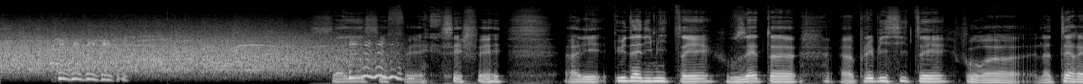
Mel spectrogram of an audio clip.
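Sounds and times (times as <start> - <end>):
applause: 0.0 - 4.1
laughter: 0.5 - 1.4, 3.2 - 5.0
speech: 0.6 - 1.5, 3.3 - 10.8.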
